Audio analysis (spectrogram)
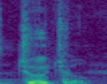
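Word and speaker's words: Zhu Zhu: So it's written as it's written as Zuzu, but she pronounces it as Juju.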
